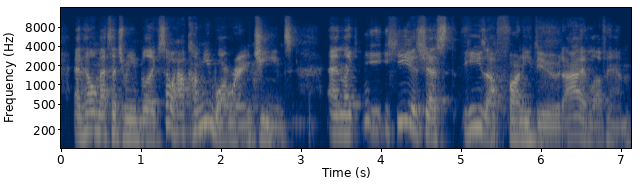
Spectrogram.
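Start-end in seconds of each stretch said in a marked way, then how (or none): 1.3-3.0 play-acted cheeky, sassy teasing tone. Retelling a friend's message about wearing jeans: imitating Brad, sassy. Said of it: "he is one of the sassiest people".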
